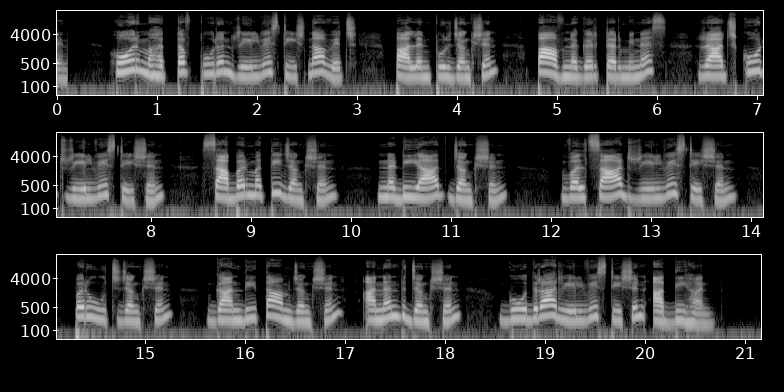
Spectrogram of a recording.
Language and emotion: Punjabi, neutral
